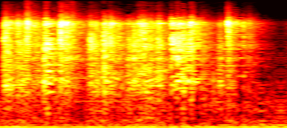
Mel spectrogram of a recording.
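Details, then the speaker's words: High-performance engine intake manifold, removed after a valve-train issue, shaken by hand: quick bright metallic rattling in bursts from loose hard fragments inside, pieces of broken valve debris in the manifold. "And that broken off valve literally went into the intake. How the odds are that it landed in that intake was crazy to me, but I have confirmed that the odds are pretty good of things ending up in the intake."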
